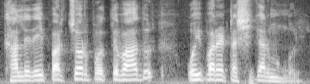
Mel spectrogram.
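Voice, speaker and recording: Male guest, 57, Bangladeshi accent, gravelly, slightly high voice, plainspoken personal storytelling. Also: fairly quick, fairly bright tone, no room sound. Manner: plain, colloquial, repetitive. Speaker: guest telling his life story.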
